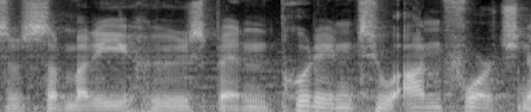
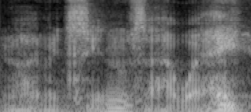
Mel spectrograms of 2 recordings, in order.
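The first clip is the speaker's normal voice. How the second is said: small, tiny little voice; 3 dB quieter than usual. Voicing a second figure who answers her question, in a small voice. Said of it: "a small voice going".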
